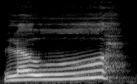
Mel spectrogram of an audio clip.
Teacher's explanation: حالت وقف میں واو لین کے بعد والا حرف وقف کی وجہ سے ساکن ہو رہا ہے، اس لیے یہاں پر اس واو لین کو ہم 2 الف کے برابر کھینچ کر پڑھیں گے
